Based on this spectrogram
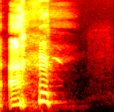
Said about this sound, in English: I think for a moment you just hear the agitated breathing of somebody trying not to have a panic attack.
